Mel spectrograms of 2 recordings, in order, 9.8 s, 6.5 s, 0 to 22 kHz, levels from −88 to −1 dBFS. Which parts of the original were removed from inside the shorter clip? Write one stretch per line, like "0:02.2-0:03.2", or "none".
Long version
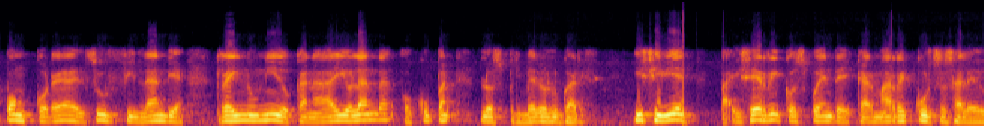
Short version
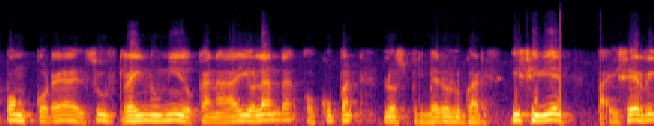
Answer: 0:01.1-0:02.1
0:06.0-0:06.2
